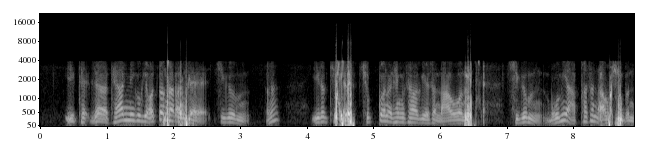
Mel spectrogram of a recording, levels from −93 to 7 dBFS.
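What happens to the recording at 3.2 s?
At 3.2 s, as across the whole clip, the speech carries GSM full-rate codec damage. The excitation is rebuilt from regularly spaced pulses, giving a plainly audible buzzy, gravelly roughness rather than the clean dullness of simple band-limiting, with nothing outside roughly 150 Hz to 3.7 kHz, consistent with a 13 kbps coder.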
